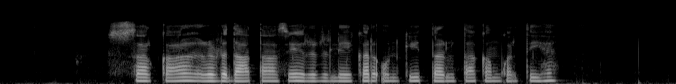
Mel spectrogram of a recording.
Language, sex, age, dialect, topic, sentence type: Hindi, male, 51-55, Kanauji Braj Bhasha, banking, statement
